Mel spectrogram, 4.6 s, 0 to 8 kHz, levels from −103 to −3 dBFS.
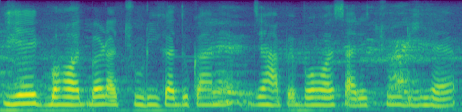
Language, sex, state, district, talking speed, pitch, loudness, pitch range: Hindi, female, Jharkhand, Deoghar, 180 wpm, 205 Hz, -17 LUFS, 200-215 Hz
